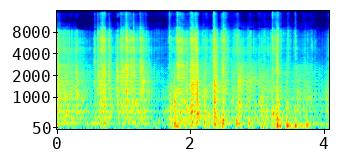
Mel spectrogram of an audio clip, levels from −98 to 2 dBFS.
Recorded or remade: remade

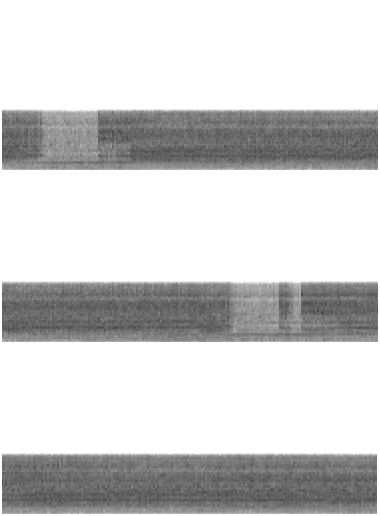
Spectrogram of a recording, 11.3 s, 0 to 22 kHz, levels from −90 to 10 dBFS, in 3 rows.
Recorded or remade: remade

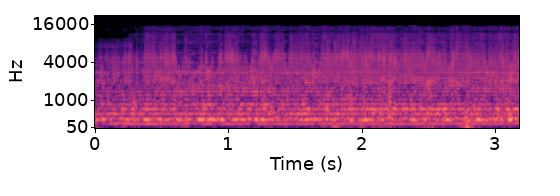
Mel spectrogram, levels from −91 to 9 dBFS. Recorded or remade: remade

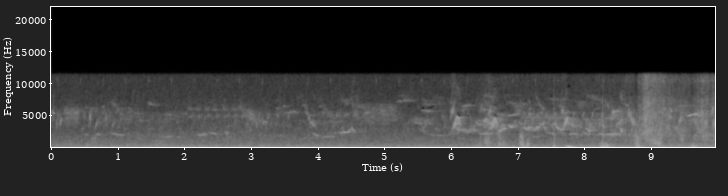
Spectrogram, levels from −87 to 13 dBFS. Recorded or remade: recorded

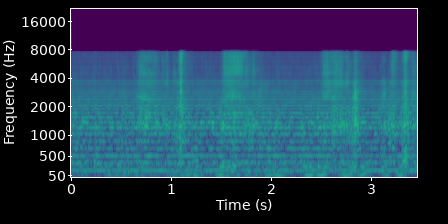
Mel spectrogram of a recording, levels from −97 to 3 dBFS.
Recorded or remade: remade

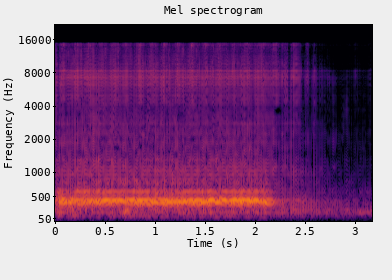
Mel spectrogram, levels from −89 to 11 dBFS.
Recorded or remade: remade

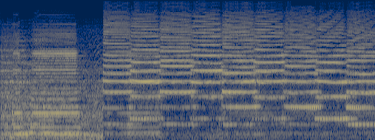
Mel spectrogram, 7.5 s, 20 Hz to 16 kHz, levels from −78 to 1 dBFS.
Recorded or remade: recorded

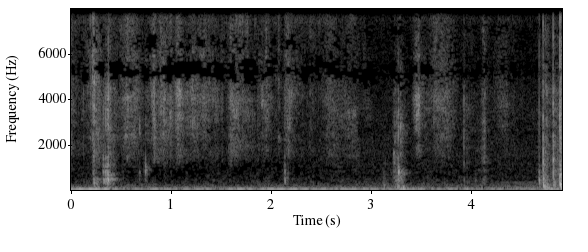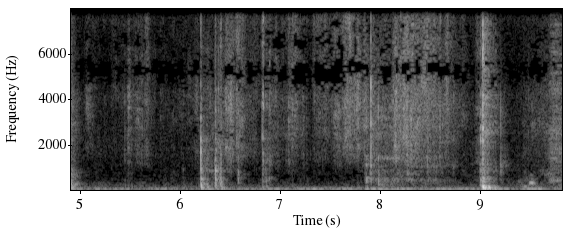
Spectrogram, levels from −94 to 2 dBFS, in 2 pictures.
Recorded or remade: recorded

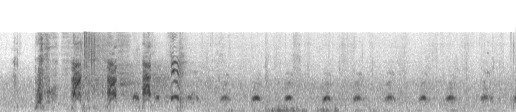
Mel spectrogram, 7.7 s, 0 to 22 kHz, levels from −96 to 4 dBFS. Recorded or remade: recorded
